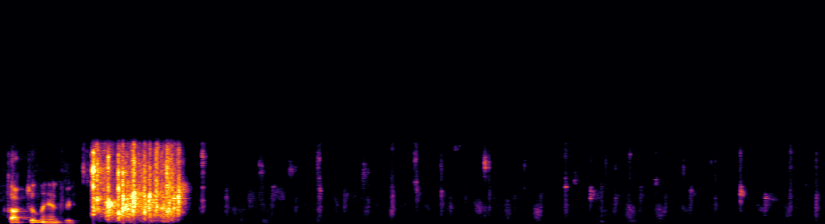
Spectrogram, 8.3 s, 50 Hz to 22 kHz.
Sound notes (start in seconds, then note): 0.9 students clapping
